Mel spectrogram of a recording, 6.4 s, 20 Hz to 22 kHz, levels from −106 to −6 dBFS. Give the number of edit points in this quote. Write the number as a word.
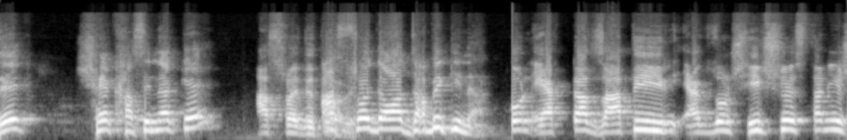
one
